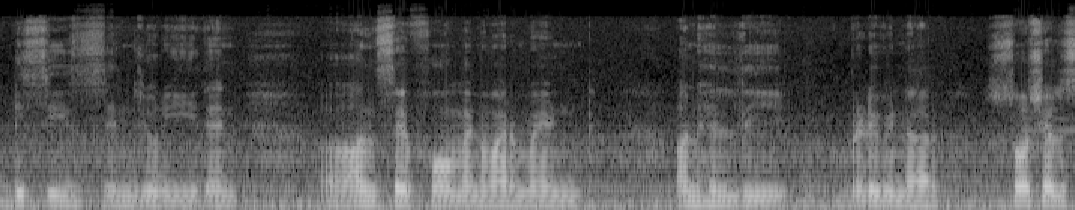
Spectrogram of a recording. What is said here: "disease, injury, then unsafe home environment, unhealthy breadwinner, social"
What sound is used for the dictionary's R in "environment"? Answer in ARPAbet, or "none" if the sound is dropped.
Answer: R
